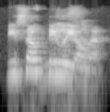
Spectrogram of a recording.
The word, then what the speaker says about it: mesothelioma: Misotheloma. Miso like miso soup.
